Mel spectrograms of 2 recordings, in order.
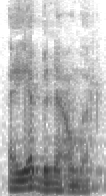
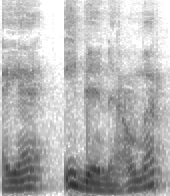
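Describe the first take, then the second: First: The middle word links without a glottal stop. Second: A glottal stop begins the middle word. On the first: The speaker calls it right. "We delete the alif al-wasl and hamzatul wasl" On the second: The speaker calls it wrong. "we don't say"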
